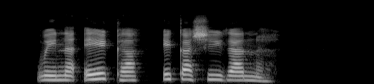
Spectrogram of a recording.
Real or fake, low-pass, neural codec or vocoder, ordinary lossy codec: fake; none; autoencoder, 22.05 kHz, a latent of 192 numbers a frame, VITS, trained on one speaker; none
